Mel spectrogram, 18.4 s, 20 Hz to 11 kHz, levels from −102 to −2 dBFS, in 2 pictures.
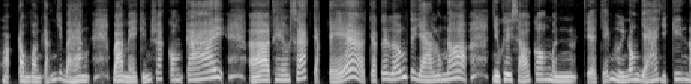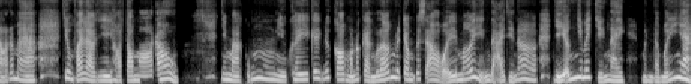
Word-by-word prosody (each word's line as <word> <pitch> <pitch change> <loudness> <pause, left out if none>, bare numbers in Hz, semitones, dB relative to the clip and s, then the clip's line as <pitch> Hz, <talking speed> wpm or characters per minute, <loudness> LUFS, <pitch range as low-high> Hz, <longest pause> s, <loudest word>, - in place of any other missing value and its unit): hoạt 165 - -4
đồng 170 -3 +2
hoàn 155 -2 -1
cảnh 145 - -6
với 250 - -6
bạn, 165 +4 0 0.3
ba 175 +1 +5
mẹ 160 -1 +1
kiểm 165 +5 -4
soát 250 +1 -5
con 205 0 -4
cái, 250 +7 +3 0.3
à, 185 +4 +6
theo 200 -1 -3
sát 250 +7 +2
chặt - - -7
chẽ 240 - +3
cho 190 - -3
tới 235 0 -1
lớn, 260 +8 +2
tới 265 -4 -3
già 175 -3 +1
luôn 195 +4 -2
đó, 270 +4 +3 0.3
nhiều 175 - +3
khi 215 +3 +4
sợ 160 -3 -1
con 220 -1 0
mình 165 -2 +1 0.2
trẻ - - -1
trẻ 165 - -7
người 180 -10 0
non 210 +3 0
dạ 170 +7 0
gì 175 - -5
kia 235 0 -4
nọ 220 - -2
đó 250 - -3
mà, 185 -6 +1 0.4
chứ 280 - -1
hông 245 - 0
phải 200 +2 +2
là 190 -6 +1
vì 180 0 +2
họ 180 -1 -3
tò 180 0 0
mò 180 0 -1
đâu. 235 -7 +2 0.6
Nhưng 220 -2 0
mà 175 -3 +1
cũng 245 -3 +1
nhiều 180 -4 -1
khi 220 +3 -1
cái 270 -1 -2
đứa 275 +3 -4
con 220 -4 +1
mà 165 - +3
nó 220 - -4
càng 170 -4 0
lớn, 220 +11 +3
nó 285 - +2
trong 215 -1 -1
cái 240 - -5
xã 210 - -1
hội 190 -2 +1
mới 240 +8 +1
hiện 275 - 0
đại 175 -1 -2
thì 160 - -3
nó 220 -1 -2 0.2
dị 165 -4 +5
ứng 265 - +4
với 310 - +6
mấy 300 0 +4
chuyện 160 - -3
này, 170 -1 0 0.2
mình 160 -1 -3
đồng 155 0 -3
ý 220 - +1
nha. 260 -7 +6
205 Hz, 260 wpm, -25 LUFS, 175-240 Hz, 0.6 s, à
